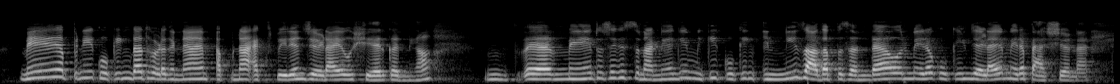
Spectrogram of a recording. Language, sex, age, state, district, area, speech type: Dogri, female, 18-30, Jammu and Kashmir, Udhampur, rural, spontaneous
